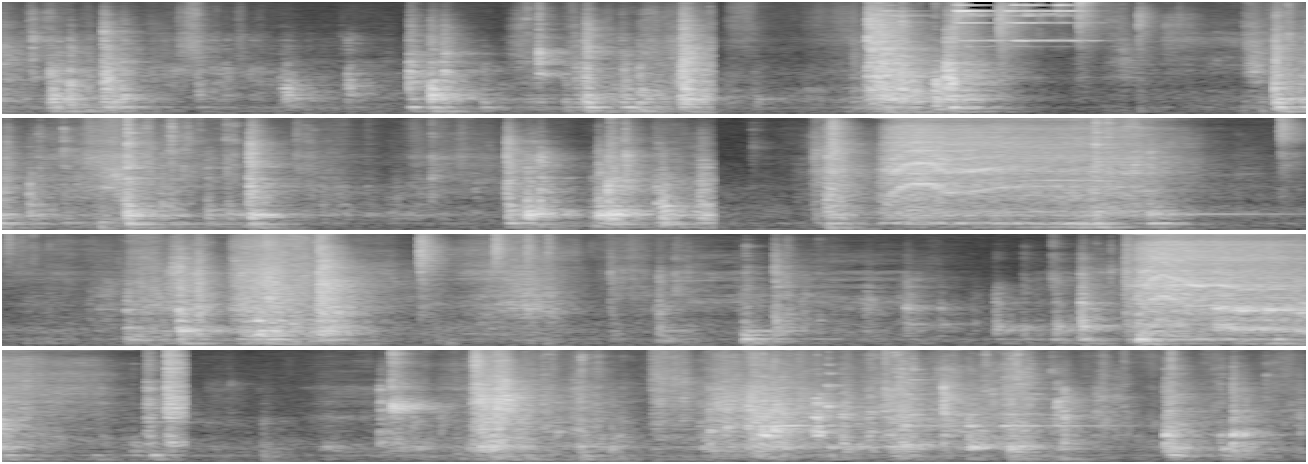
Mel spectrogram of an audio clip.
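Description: Cordless drill-driver running in several short bursts, backing out the screws that hold the cool box's compressor-unit housing, with clatter of sheet-metal parts being handled between the bursts.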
